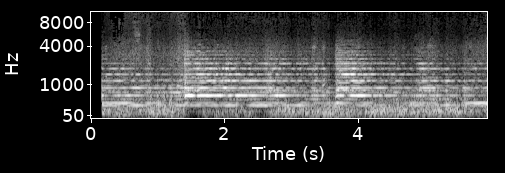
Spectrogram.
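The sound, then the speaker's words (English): The bells of the Frauenkirche in Dresden peal continuously and loudly across the city's central square in the winter sun, their overlapping rich tones ringing out steadily with a broad, echoing resonance, no voices present. “The bells of Dresden's Frauenkirche ring out across the city's central square, which is ringed by stunning Baroque buildings glinting in the winter sun.”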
